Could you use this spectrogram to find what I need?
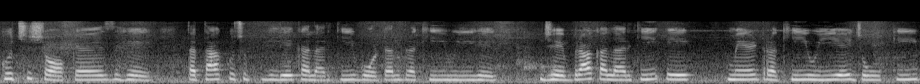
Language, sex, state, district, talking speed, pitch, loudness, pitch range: Hindi, female, Madhya Pradesh, Dhar, 150 wpm, 215 Hz, -15 LUFS, 205-225 Hz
